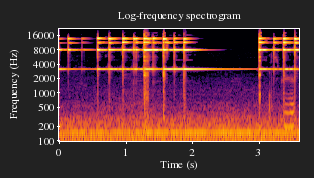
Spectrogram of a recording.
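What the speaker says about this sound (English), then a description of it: "I got my little bell." A small hand bell rung to cleanse a space jingles in repeated rapid shakes, close and loud, then pauses briefly before another short burst of ringing.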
